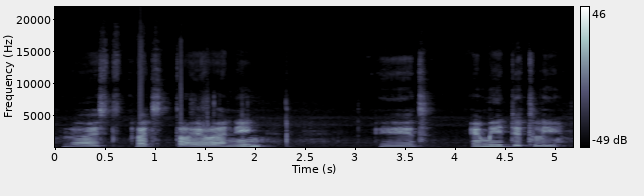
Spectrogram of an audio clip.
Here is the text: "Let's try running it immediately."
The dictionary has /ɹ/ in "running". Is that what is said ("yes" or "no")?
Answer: no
